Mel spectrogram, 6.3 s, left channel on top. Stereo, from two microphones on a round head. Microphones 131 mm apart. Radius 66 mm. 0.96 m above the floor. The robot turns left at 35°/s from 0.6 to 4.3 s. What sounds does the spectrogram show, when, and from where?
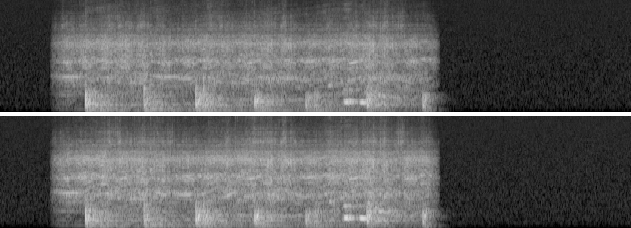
0.8 s footsteps: 40° left (ahead or behind), 1.2 m; by 4.3 s 15° left (ahead or behind), 5 m
3.3 s laughter: 80° left, 5.5 m; by 4.0 s 60° left (ahead or behind), 5.5 m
